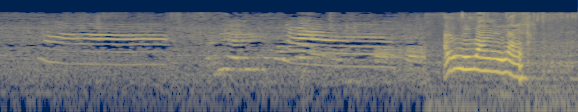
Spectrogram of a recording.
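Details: A domestic cat's meow sequence, given as a sound for chasing mice: several wavering, drawn-out meows in a row, ending with a louder, sharper meow over a burst of background noise.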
